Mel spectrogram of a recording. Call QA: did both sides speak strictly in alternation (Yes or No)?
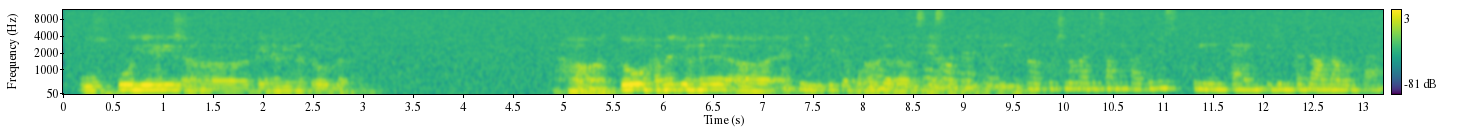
No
